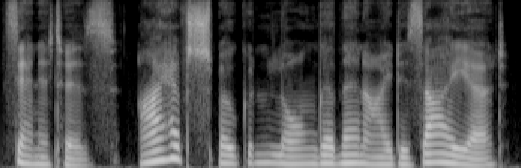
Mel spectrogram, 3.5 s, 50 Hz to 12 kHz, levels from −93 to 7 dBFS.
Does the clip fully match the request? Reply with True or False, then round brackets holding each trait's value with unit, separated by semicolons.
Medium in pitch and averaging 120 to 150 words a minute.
True (160 Hz; 140 wpm)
